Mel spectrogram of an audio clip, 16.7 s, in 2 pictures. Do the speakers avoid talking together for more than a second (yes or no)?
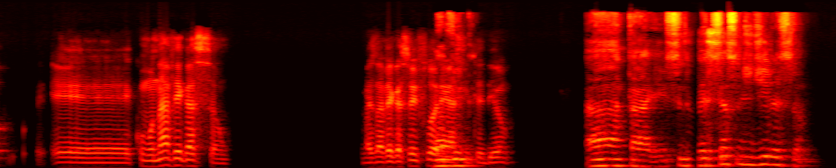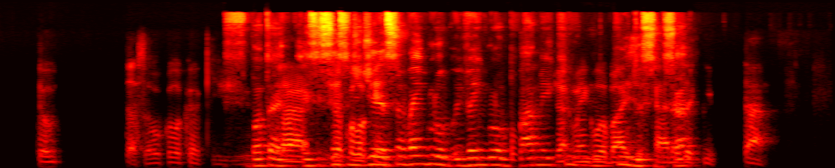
no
